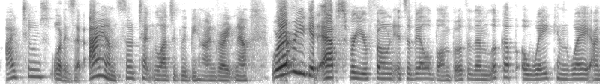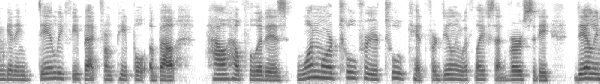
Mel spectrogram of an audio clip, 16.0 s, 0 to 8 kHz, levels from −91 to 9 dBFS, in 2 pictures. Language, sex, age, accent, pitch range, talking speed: English, female, 50-69, American, 155-205 Hz, 190 wpm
